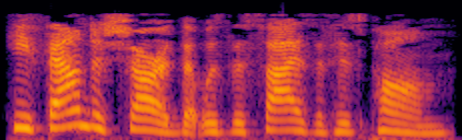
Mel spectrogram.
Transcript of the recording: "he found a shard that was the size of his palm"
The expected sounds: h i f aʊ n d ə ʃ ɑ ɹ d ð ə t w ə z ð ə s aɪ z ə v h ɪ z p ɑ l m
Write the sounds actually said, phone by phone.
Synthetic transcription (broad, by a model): h i f aʊ n d ə ʃ ɑ ɹ d ð ə t w ə z ð ə s aɪ z ə v ɪ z p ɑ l m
